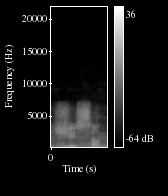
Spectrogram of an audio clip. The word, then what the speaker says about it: Jusant: as I go through I think you pronounce it juson because it's a French word for seeding tide my French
